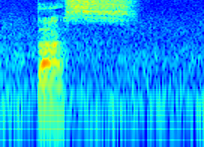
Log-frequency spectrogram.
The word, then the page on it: tas: Aneityum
